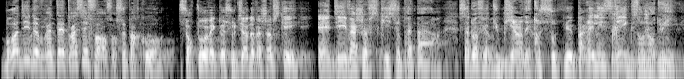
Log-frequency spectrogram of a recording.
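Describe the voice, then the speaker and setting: An excitable snowboard announcer from a video game, swooping widely through scripted race commentary. His voice has a rough, husky grain and sits slightly back from the microphone. He stretches words for showman-like drama. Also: medium pitch, normal speed, few pauses, distant mic. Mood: hyped, confiding.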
